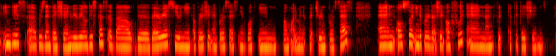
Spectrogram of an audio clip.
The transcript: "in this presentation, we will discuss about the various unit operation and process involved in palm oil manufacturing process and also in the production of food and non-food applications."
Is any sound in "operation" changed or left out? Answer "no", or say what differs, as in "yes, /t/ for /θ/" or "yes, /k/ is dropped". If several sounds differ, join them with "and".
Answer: no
